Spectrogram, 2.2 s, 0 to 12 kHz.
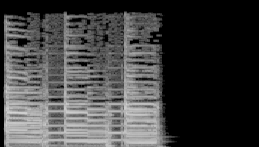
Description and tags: Funky Electric Guitar Sample 4 - 90 BPM
Recorded with Gibson Les Paul using P90 pickups into Ableton with minor processing.
electric, funk, guitar, rock, sample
